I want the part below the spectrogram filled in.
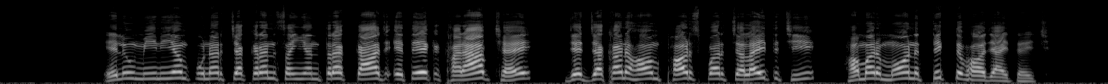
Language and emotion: Maithili, disgusted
